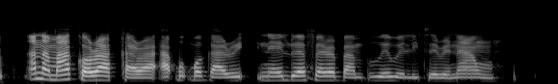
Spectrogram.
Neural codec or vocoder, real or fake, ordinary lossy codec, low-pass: none; real; none; 5.4 kHz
